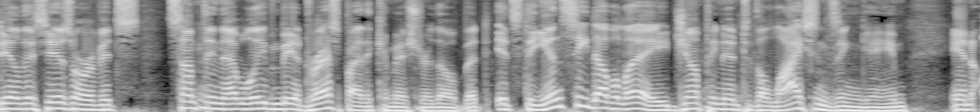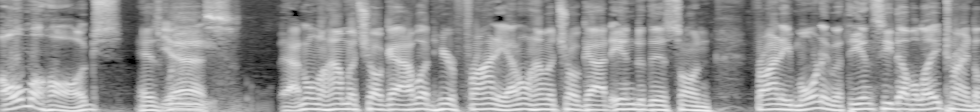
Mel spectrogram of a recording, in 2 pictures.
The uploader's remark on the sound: kick off SEC Media Days LIVE from Hoover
